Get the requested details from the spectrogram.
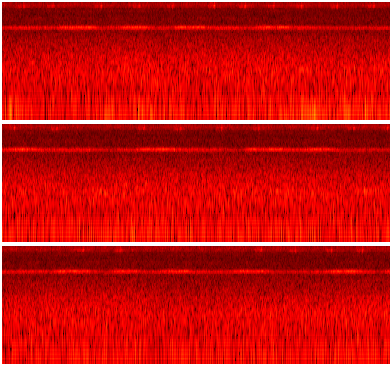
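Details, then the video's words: Crimean crickets at night keep up an unbroken shrill trill, slightly beaded in rhythm, layered with a faint higher trill, while a night breeze adds a steady airy hiss. "Сверчки поют"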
